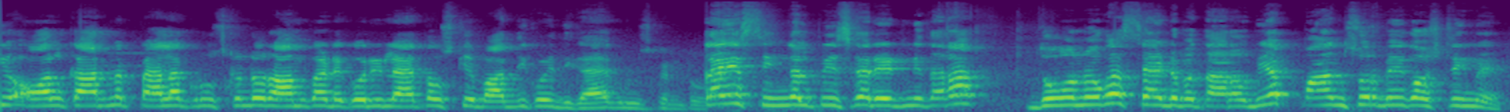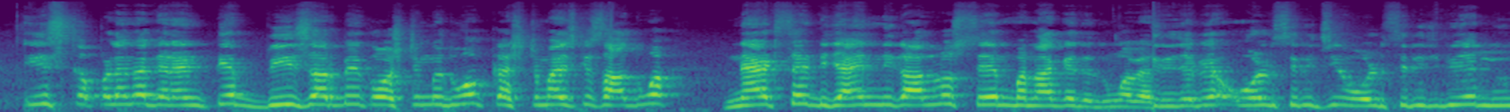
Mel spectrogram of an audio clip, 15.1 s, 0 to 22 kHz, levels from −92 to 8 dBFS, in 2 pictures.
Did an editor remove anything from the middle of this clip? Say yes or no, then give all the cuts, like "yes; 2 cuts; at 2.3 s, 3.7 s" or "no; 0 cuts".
yes; 3 cuts; at 3.5 s, 7.6 s, 13.3 s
